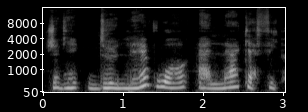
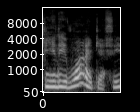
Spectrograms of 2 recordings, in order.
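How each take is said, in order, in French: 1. Chaque mot est prononcé en entier et séparément. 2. Les mots sont enchaînés, avec des syllabes escamotées. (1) "Vous allez écrire" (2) "on incorpore deux mots ensemble pour en former un"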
